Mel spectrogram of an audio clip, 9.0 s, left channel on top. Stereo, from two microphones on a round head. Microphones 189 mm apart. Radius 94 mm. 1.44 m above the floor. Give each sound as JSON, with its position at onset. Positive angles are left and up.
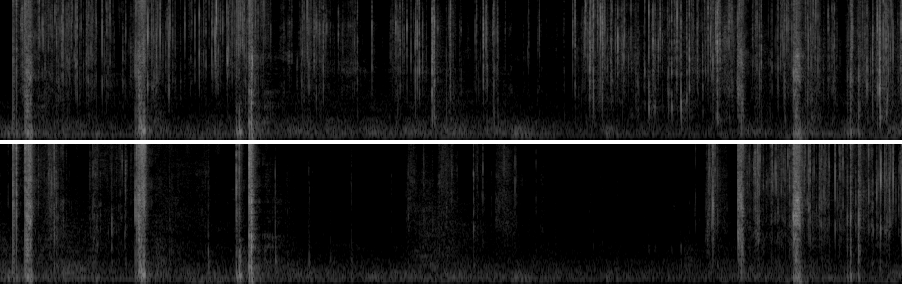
{"t": 0.1, "sound": "tearing paper", "side_deg": -25, "distance_m": 0.6}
